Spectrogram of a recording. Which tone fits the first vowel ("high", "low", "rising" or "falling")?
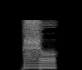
low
